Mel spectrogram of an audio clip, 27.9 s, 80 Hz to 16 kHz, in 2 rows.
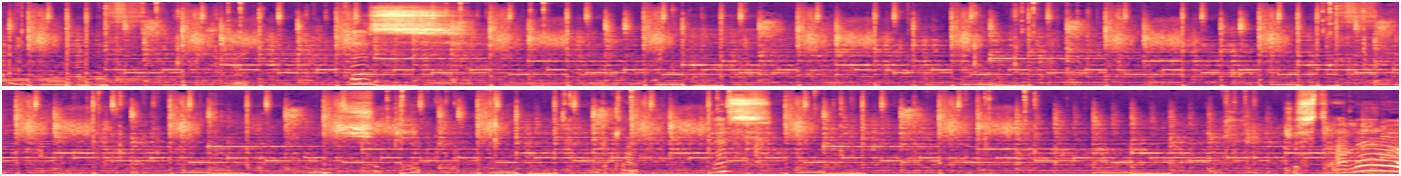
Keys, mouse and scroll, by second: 0.1 g, 1.7 shift+f, 3.0 g, 4.7 g, 6.6 Tab, 6.9 a, 7.5 s, 9.6 shift+f, 10.4 s, 13.7 KP_3, 14.3 scroll down 1, 14.9 shift+middle click, 15.5 g, 18.3 g, 21.5 scroll up 2, 22.1-23.1 shift+middle drag, 23.1 z, 23.3 1, 23.6 a, 24.2 shift+click, 26.3 g.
